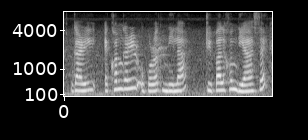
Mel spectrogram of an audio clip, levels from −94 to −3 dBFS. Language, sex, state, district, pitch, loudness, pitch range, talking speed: Assamese, female, Assam, Sonitpur, 250 Hz, -15 LUFS, 240-290 Hz, 130 wpm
